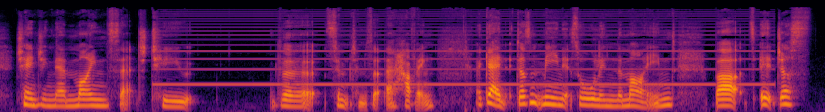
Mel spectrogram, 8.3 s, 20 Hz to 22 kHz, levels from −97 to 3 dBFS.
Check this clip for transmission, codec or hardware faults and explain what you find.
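One hardware fault stands out, USB whine, running from 1.53 s to 7.76 s: a steady 1 kHz tone, roughly 15 dB below the speech, from 1 ms bus frames leaking through power or ground. On a spectrogram it is a flat horizontal line at 1 kHz.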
